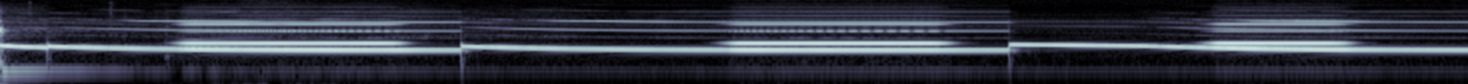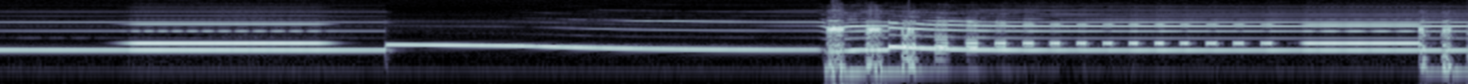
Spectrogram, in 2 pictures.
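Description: Ciat-Lonbarde Plumbutter analog synthesizer in a feedback patch where each module clocks the next. A tone slides down in pitch and is retriggered every few seconds, with a higher beep switching on and off about every two seconds over a low steady drone. Near the end it breaks into a rapid stuttering pulse with clicks.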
